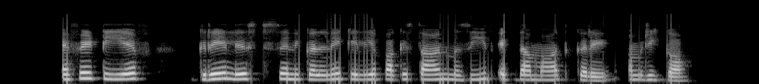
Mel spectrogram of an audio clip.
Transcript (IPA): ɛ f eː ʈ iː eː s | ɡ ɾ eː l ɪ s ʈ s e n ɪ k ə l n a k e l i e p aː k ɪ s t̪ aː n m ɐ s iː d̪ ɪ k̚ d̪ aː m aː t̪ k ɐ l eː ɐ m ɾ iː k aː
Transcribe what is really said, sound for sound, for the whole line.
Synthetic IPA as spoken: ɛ f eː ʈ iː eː f | ɡ ɾ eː l ɪ s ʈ s e n ɪ k ə l n e k e l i e p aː k ɪ s t̪ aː n m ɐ z iː d̪ ɪ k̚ d̪ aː m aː t̪ k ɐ ɾ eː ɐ m ɾ iː k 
